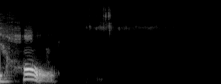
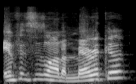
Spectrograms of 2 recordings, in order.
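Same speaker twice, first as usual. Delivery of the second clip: America punched higher and louder, pitch rising at its end; stress on America; 4 semitones higher, 4 dB louder than usual. Real, not acted. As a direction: hit "America" higher, leave it hanging upward.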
